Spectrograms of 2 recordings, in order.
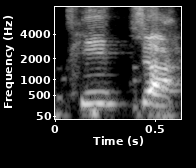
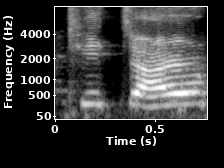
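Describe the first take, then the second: First: The word ends on a vowel with no r. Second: The word ends with an audible r sound. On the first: The speaker calls it right. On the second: The speaker calls it wrong.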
